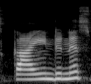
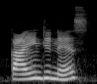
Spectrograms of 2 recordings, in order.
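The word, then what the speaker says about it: kindness: काइंडनेस बन गया। आई एन डी रहता है। इसको आइंड करके पढ़ते हैं। अक्सर काइंडनेस।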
